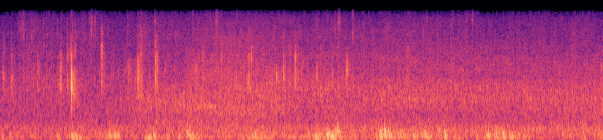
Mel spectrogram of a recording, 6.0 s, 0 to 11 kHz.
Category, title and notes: Sound effects > Vehicles
slow moving car wintertyres near and passing cars distant
Slow-moving car with studded tyres driving to a crossing of a busy road with traffic. Recorded near a busy urban road on a parking lot in near-zero temperature, using the default device microphone of a Samsung Galaxy S20+.
traffic, slow, car, studded-tyres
